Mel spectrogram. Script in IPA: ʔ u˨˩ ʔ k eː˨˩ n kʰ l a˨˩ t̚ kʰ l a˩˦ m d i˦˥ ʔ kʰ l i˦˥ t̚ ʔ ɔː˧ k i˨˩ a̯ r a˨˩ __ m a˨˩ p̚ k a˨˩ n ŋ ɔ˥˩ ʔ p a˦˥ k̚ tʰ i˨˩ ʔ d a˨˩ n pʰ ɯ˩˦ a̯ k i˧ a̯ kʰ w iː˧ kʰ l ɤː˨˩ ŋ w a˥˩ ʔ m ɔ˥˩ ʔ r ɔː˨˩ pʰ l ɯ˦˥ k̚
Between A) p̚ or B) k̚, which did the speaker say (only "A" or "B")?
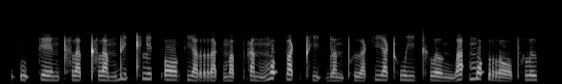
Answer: B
